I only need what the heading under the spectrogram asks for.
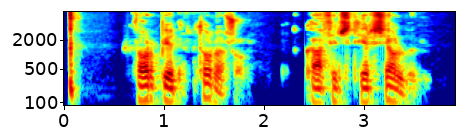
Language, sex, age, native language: Icelandic, male, 40-49, Icelandic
